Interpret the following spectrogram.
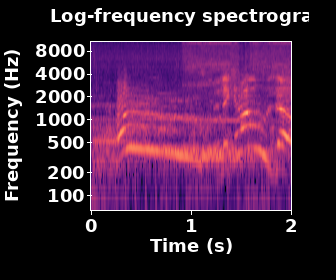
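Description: A long howl, held for about a second and sliding slowly down in pitch, then breaking into wavering swoops, with a voice saying "Zone" near the end.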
